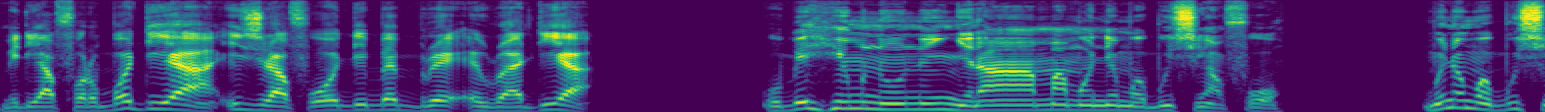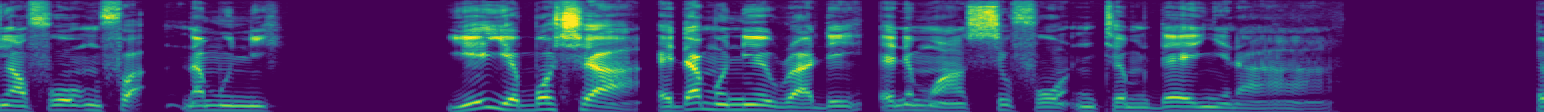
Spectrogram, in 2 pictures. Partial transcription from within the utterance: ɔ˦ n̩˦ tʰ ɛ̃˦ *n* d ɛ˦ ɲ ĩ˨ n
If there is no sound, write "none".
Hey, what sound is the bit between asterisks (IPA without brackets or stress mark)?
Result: m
